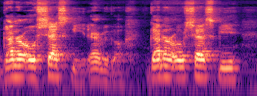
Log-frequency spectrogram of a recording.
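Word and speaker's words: Olszewski: know how to say his last name gunner oshevsky there we go governor oshevsky uh hopefully hopefully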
